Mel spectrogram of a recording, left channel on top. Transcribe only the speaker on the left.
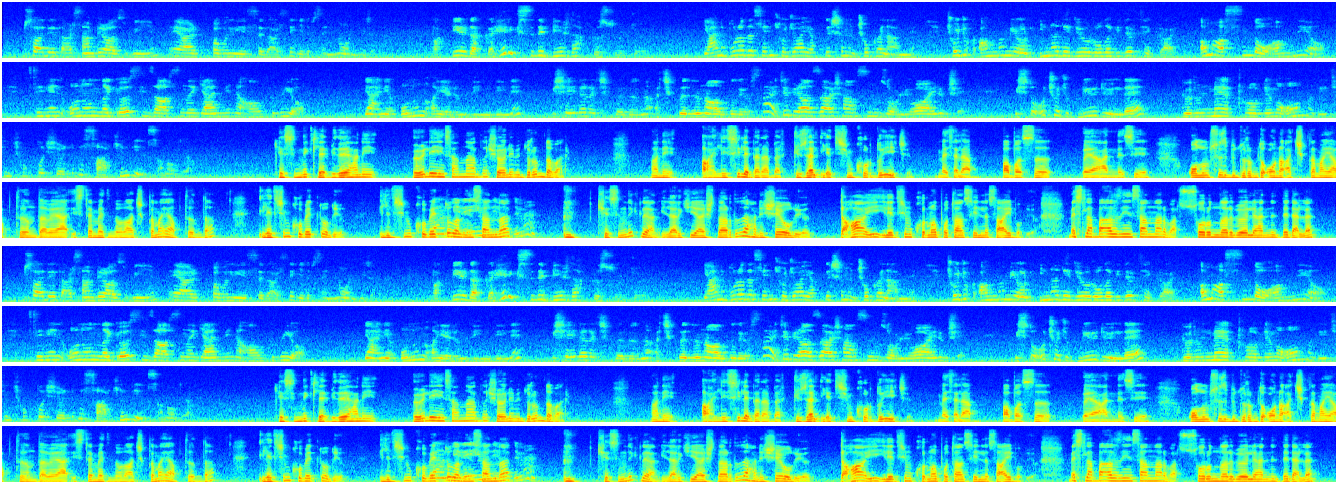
Kesinlikle. Bir de hani öyle insanlarda şöyle bir durum da var. hani ailesiyle beraber güzel iletişim kurduğu için mesela babası veya annesi olumsuz bir durumda ona açıklama yaptığında veya istemediğinde ona açıklama yaptığında iletişim kuvvetli oluyor. İletişimi kuvvetli
olan
insanlar
kesinlikle yani ileriki yaşlarda da hani şey oluyor. Daha iyi iletişim kurma potansiyeline sahip oluyor. Mesela bazı insanlar var. Sorunları böyle hani ne derler?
